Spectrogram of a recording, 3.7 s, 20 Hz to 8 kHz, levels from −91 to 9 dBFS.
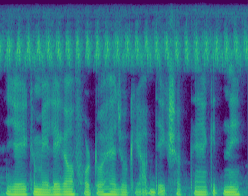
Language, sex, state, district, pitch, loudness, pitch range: Hindi, male, Chhattisgarh, Sukma, 100 Hz, -14 LUFS, 100-105 Hz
